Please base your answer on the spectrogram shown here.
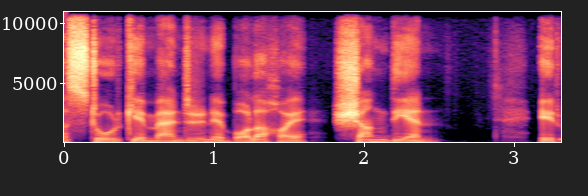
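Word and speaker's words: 商店: কোন সাধারণ দোকান বা স্টোরকে ম্যান্ডেনে বলা হয় সাংদিয়ে এর উচ্চারণটা হলো সাং দিয়ে প্রতিদিনের কেনাকাটার জন্য এই শব্দটা কিন্তু বারবার কাজে লাগতে পারে।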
